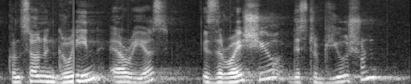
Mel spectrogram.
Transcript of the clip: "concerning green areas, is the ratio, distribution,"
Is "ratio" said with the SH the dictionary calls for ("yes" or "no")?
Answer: yes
